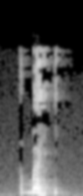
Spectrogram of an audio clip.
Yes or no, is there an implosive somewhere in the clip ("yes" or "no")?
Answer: yes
